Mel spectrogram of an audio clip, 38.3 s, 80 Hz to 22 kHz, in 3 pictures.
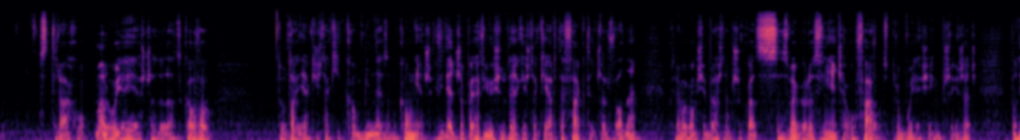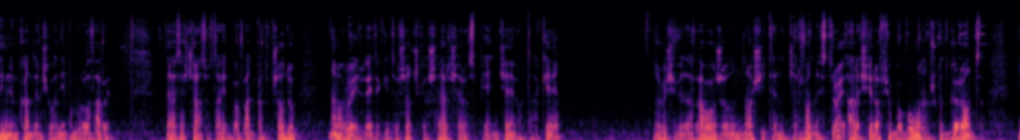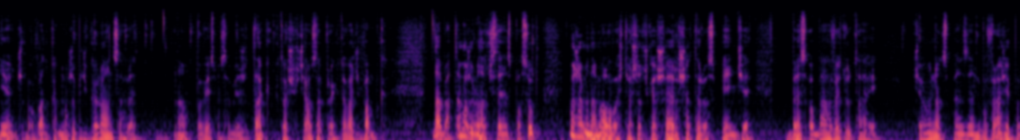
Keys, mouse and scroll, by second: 10.2 middle click, 11.2-13.5 drag, 14.6 KP_1, 25.1-29.5 drag.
